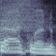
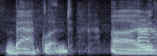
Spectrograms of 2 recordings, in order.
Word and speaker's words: Backlund: She said Backlund, but it's pronounced Backlund.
